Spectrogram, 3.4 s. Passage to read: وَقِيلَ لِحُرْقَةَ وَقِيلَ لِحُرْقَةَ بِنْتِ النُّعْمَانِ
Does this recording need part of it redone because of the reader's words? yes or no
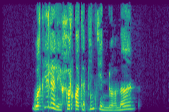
yes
